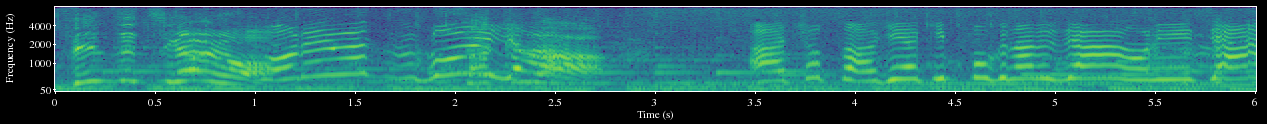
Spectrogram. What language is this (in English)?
Japanese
